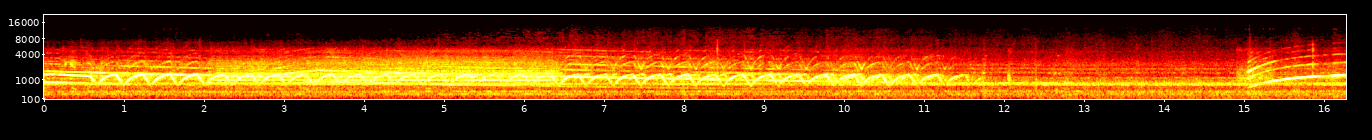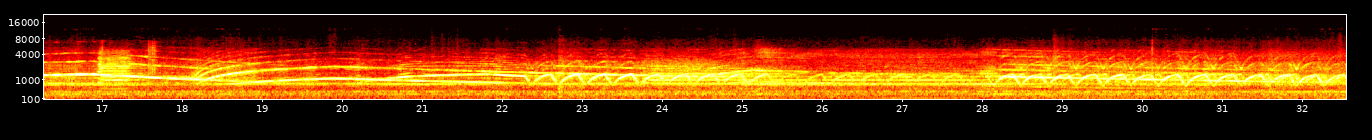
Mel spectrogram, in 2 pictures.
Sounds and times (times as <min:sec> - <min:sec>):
Emergency vehicle: 0:00.0 - 0:32.5.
